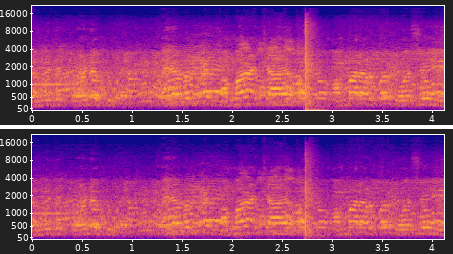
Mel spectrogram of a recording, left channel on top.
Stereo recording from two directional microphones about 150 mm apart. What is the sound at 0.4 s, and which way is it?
Chatter, 20° right (ahead or behind).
